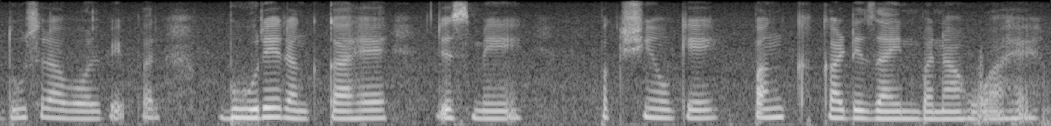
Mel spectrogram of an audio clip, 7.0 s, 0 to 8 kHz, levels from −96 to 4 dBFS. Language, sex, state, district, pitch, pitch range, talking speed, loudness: Hindi, female, Uttar Pradesh, Lalitpur, 195 Hz, 180-205 Hz, 130 wpm, -18 LUFS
